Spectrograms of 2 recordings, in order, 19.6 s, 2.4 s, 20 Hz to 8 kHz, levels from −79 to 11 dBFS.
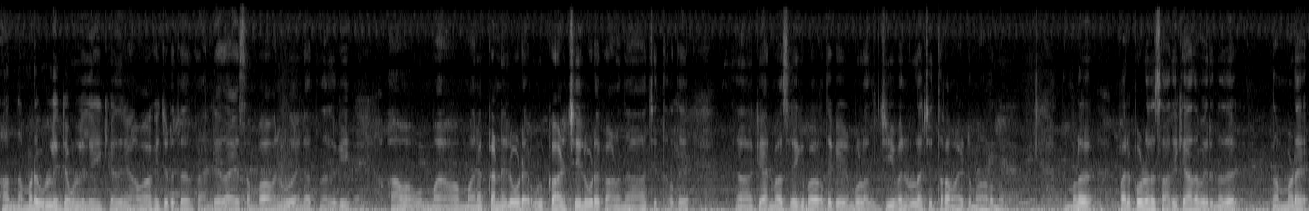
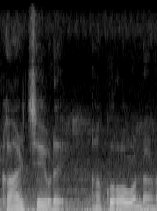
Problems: none marked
